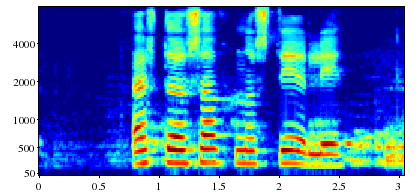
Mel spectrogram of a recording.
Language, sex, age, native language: Icelandic, male, 9, Icelandic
